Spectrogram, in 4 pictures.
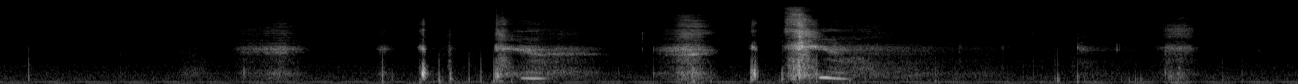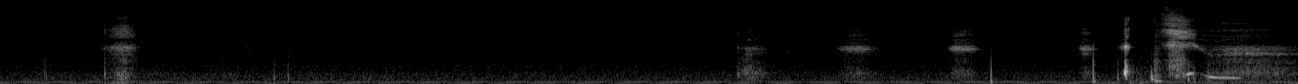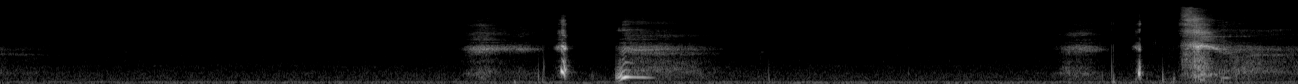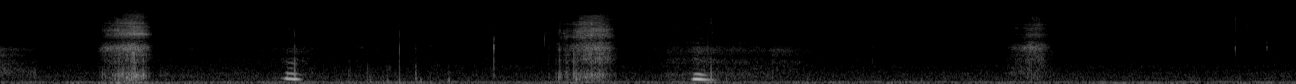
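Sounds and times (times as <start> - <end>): woman sneezing: 7.5 - 8.6, 24.2 - 25.2, 37.3 - 38.4.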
